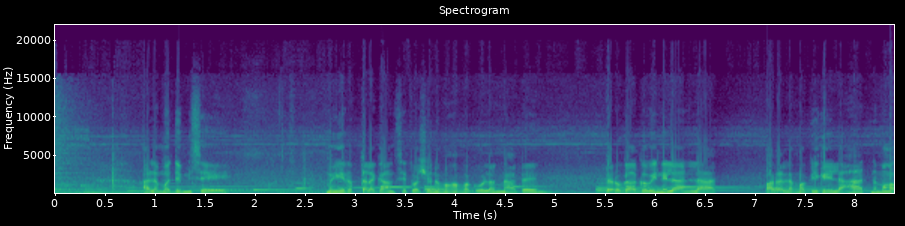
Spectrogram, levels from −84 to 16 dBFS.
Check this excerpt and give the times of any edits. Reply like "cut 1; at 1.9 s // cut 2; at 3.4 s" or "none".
none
